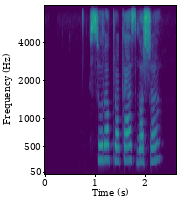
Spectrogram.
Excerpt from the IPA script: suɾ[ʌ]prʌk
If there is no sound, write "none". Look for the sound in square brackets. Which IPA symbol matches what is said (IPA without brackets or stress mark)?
ʌ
